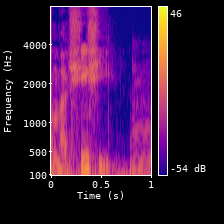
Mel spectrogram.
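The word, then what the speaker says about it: maxixe: polka music and a popular dance called the mashishi Max i x e the mashishi is a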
